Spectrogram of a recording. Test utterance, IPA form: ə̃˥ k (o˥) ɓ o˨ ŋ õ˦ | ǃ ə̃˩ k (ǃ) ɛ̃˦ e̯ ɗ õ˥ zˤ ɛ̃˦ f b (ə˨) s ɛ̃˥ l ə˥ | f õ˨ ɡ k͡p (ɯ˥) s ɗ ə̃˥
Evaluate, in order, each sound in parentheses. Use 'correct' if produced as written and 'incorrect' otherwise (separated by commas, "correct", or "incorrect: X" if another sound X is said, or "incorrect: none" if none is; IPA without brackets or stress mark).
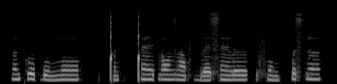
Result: correct, correct, incorrect: ɛ˨, incorrect: ə˥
